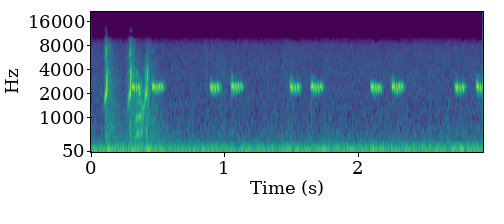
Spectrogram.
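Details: Female common quail, morning: a couple of sharp clicks, then clear high whistled notes in evenly spaced pairs, about one pair every half second, over a faint low hum.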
